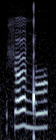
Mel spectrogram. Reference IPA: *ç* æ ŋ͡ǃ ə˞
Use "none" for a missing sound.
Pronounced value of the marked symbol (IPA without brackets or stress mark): ʃ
